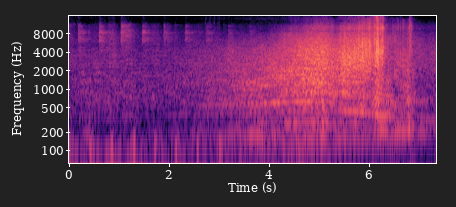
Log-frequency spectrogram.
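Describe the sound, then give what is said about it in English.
Ferrari Lancia D50 racing car engine: a rough, pulsing low note that climbs in pitch and grows loud as it revs, then eases back near the end. “Ferrari Lancia D50.”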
